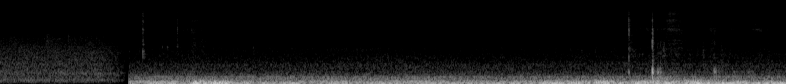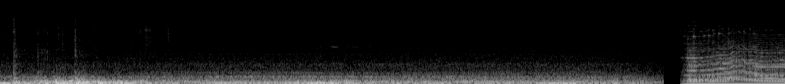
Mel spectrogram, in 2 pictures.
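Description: Car cabin noise while driving: a steady low rumble of engine and road noise heard from inside the car, with a few faint clicks. It starts abruptly a little over a second in and cuts off near the end.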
